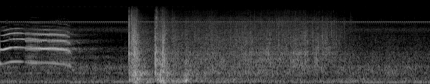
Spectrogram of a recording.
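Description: Two swimmers jumping off a wooden diving tower into a lake: a short yell as they leap, then two splashes a third of a second apart just over a second in, and the water spray settling for about two seconds.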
